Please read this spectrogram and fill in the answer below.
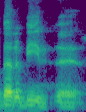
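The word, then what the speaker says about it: Beterbiev: an unwinable fight I don't see nobody stopping better be that's how you pronounce his name Better B better be who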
